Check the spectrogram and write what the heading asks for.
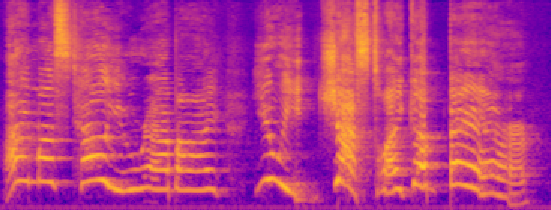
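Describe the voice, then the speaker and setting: A woman voicing a kindly, doting old woman in a storybook, speaking in a high, sing-song way. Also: expressive, slow, heavily acted. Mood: cheerful. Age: older. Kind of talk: storybook character voice.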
